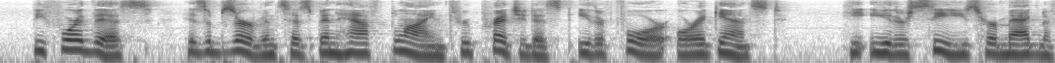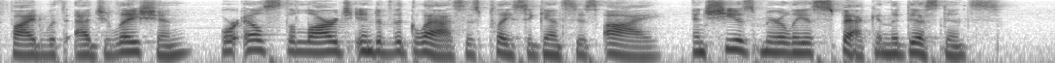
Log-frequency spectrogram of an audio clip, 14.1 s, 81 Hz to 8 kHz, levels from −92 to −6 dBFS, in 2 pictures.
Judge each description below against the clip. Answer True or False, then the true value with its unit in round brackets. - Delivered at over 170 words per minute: True (185 wpm)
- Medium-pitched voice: True (170 Hz)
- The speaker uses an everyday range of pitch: True (3.5 semitones)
